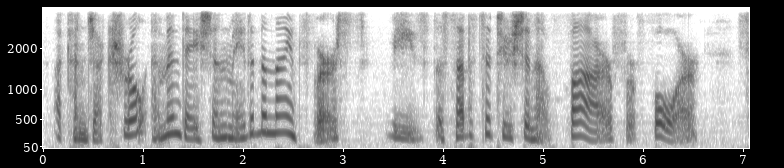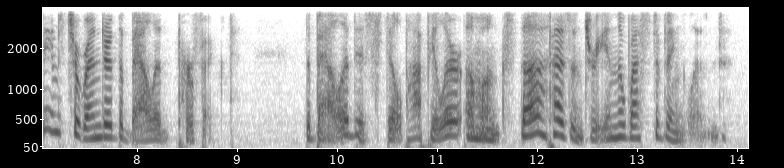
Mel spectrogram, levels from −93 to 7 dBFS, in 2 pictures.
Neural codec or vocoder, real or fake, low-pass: vocoder, 44.1 kHz, 128 mel bands, Pupu-Vocoder; fake; 3.6 kHz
